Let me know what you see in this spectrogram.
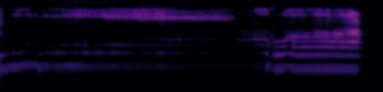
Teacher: تو میم ایک دم غنہ ناک سے کریں گے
